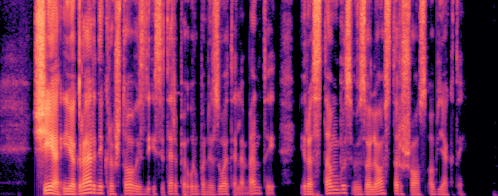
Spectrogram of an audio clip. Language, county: Lithuanian, Klaipėda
